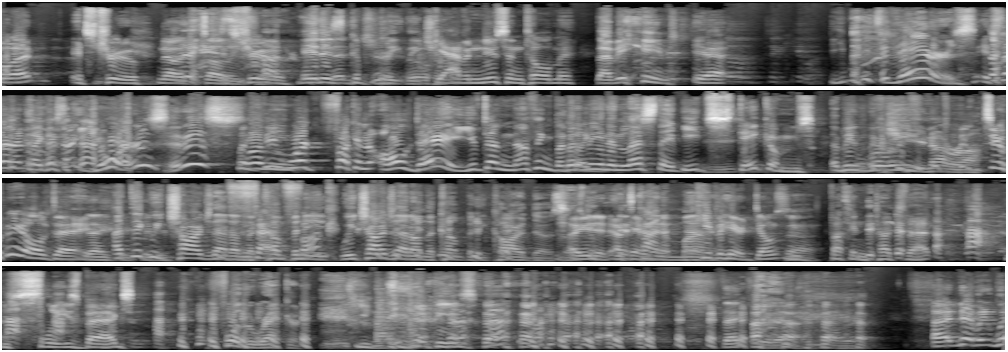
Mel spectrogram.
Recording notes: Live in front of a crowd of five exhausted crew members, broadcasting from a suite at the Ritz-Carlton in midtown Manhattan.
